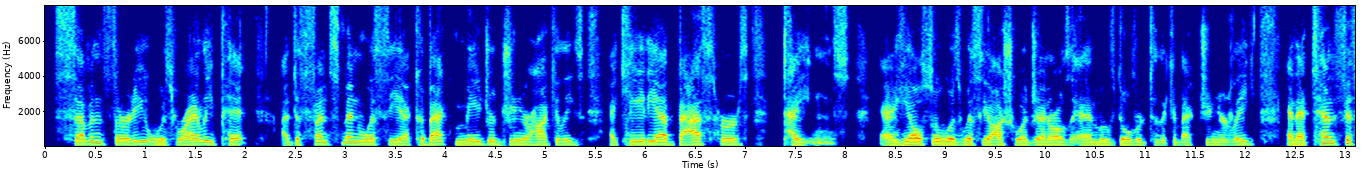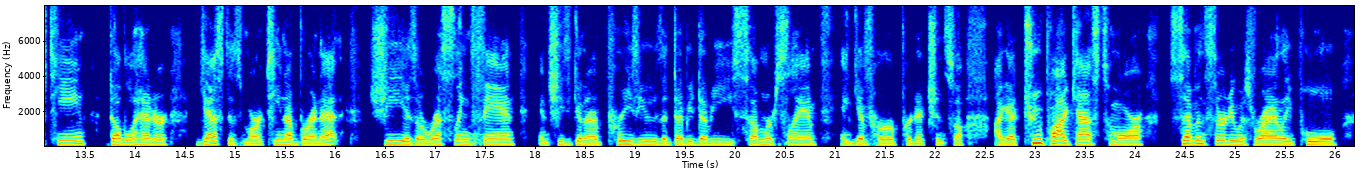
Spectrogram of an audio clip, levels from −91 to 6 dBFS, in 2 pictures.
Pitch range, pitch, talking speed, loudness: 150-170 Hz, 160 Hz, 160 wpm, -25 LUFS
